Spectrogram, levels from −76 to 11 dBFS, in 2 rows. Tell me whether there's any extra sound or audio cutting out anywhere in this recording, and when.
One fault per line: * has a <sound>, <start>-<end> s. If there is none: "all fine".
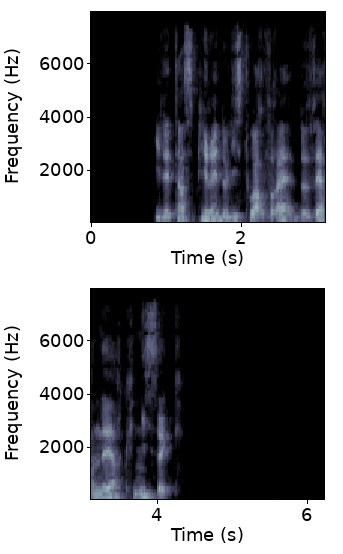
all fine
